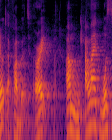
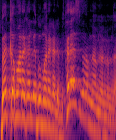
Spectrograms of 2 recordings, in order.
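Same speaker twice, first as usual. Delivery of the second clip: high, rapid-fire mock scolding; nagging father; 8 semitones higher, much faster than usual. Father ordering a child away from the TV, nagging fast. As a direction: rattle off orders like a fed-up parent.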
